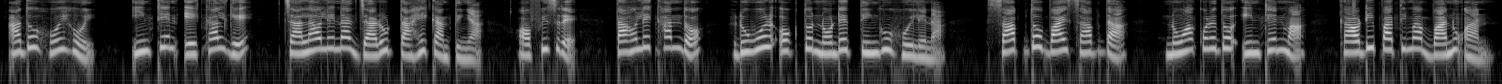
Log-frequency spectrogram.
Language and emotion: Santali, neutral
